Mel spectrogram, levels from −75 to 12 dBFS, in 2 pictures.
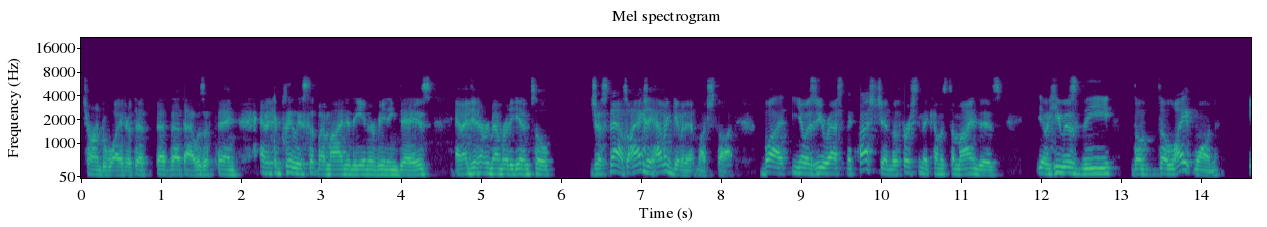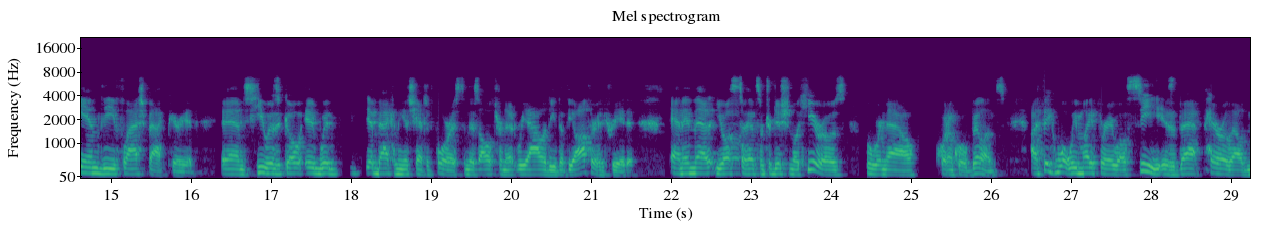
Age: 30-49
